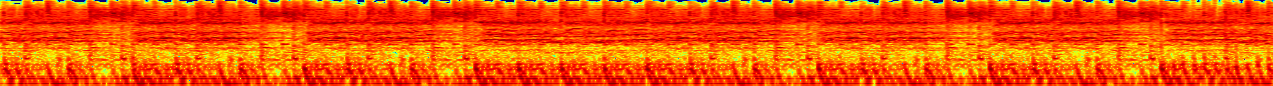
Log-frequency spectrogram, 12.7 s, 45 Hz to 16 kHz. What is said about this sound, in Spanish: Y hasta aquí ha llegado el programa 626 de Game Over, un programa con un gilipollas aplaudiendo de fondo. ¡Ah, no! ¡No es un gilipollas!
